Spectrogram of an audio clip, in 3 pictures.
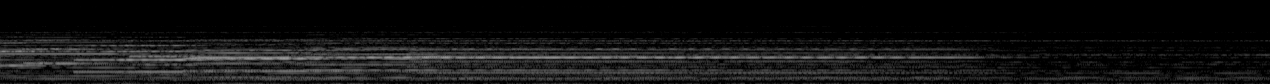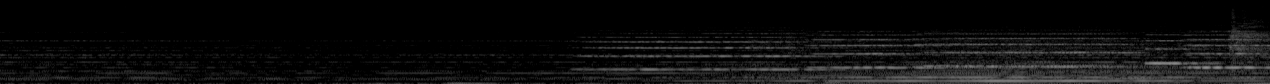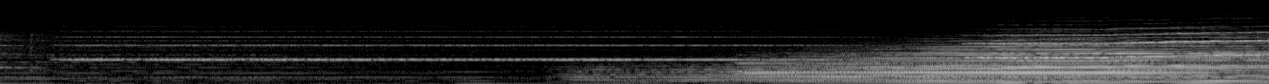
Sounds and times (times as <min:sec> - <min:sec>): Music: 0:00.0 - 0:38.0.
